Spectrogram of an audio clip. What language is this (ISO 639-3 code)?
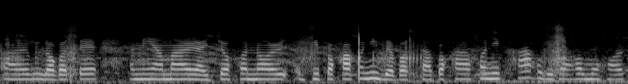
asm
